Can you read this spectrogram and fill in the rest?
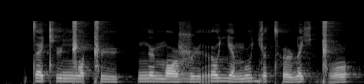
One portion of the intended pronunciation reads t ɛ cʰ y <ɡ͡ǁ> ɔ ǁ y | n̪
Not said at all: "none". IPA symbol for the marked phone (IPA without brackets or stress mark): ŋ͡ǁ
